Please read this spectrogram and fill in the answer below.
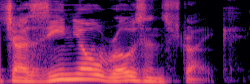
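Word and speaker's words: Jairzinho Rozenstruik: First one I can remember off the bat is Rosinho Jair. I always call him Jair. Is it Jair? – It's Jairzinho Rozenstrike.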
